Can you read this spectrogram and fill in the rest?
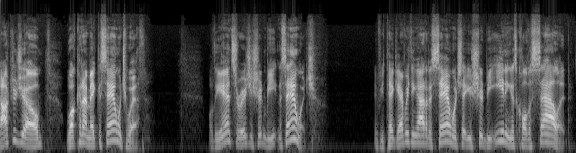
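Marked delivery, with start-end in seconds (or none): none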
